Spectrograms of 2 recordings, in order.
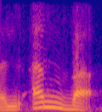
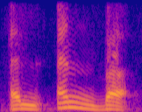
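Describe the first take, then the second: First: The n before b is pronounced as m. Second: The n before b is pronounced clearly as n. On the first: The speaker calls it right. "ويقول الناس" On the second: The speaker calls it wrong. "ولا يقول الواحد"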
